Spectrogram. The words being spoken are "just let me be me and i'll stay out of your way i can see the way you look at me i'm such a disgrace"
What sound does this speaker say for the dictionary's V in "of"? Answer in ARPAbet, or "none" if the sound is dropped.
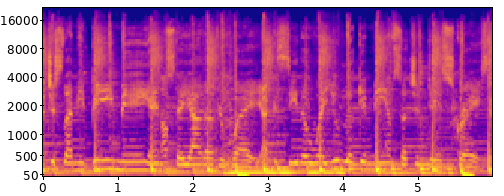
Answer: V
